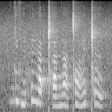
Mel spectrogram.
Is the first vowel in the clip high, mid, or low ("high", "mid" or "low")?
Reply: low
